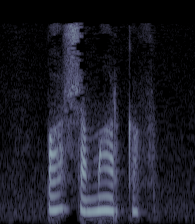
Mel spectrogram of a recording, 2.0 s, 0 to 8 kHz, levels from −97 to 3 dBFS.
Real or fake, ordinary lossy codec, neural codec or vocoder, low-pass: real; MP3, 24 kbps; none; 7.2 kHz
